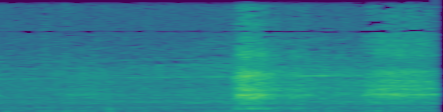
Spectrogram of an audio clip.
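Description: Steady low rumble of street noise, like traffic, with a short hiss a little past halfway through.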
